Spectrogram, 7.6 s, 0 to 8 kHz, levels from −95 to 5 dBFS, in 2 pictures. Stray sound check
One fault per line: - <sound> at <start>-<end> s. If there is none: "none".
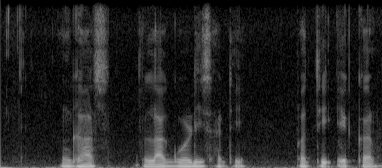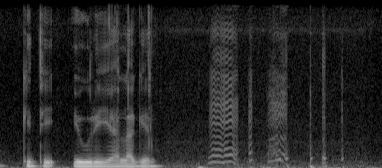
- squeak at 5.8-7.3 s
